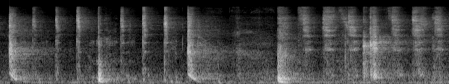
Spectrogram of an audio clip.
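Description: Human beatboxing in a steady rhythm: a deep vocal kick that drops in pitch about once a second, with sharp mouth clicks and hi-hat sounds between the kicks.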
